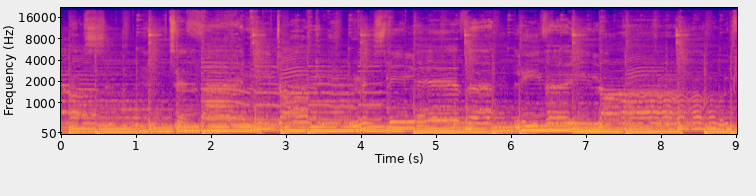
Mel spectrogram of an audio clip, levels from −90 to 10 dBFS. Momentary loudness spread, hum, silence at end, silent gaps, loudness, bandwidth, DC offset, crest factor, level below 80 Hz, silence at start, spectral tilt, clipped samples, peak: 3 LU; none; 0 s; none; -13 LUFS; over 20 kHz; under 0.1%; 12 dB; -20 dBFS; 0 s; -6 dB/octave; under 0.1%; 0 dBFS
